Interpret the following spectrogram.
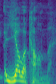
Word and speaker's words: Yoakam: them better than Dwight yokam or uh to say it phonetically Yoakam yeah Dwight Yoakam yeah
